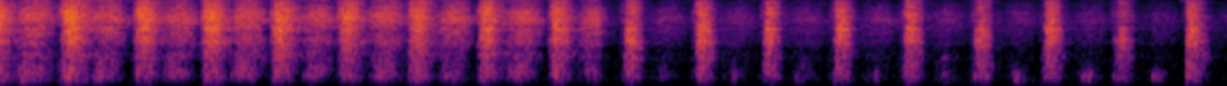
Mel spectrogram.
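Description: Rapid, forceful breaths through the nose in bhastrika (bellows-breath) pranayama, about five quick strokes a second. The strokes become sharper and more separate after about three seconds.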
